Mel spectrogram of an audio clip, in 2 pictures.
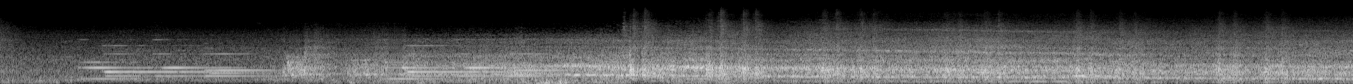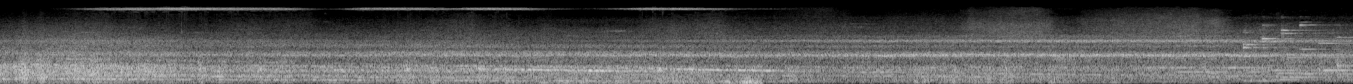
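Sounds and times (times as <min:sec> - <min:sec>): electric train rumbling on rails: 0:00.0 - 0:27.0.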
